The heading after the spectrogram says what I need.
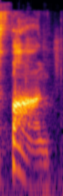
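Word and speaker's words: F.A.N.G: just had the uh initials F A N G pronounce as Fong and yes he was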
